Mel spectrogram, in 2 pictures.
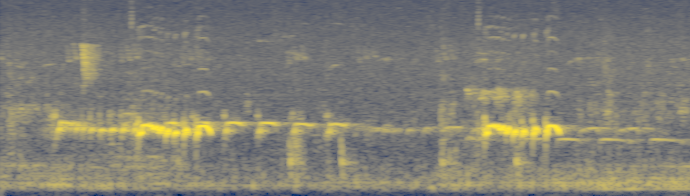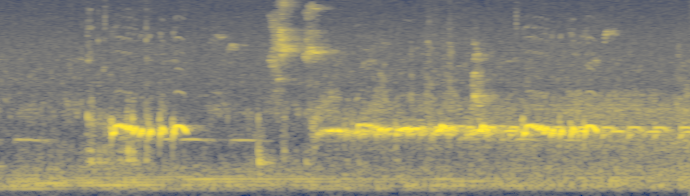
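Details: Local zebra dove (perkutut) in natural habitat, singing actively: several quieter cooing phrases of rapid stuttered notes trailing into a long steady coo, set against a rumbling background hum.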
